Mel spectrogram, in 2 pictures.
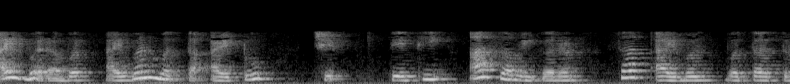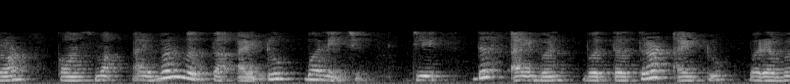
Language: Gujarati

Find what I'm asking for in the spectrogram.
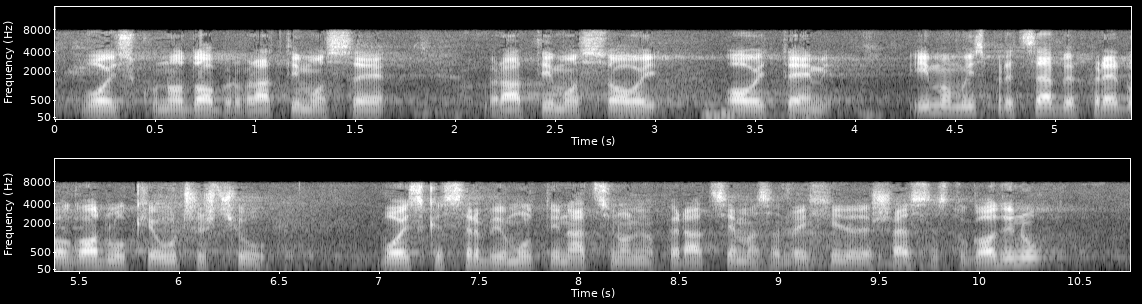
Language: Serbian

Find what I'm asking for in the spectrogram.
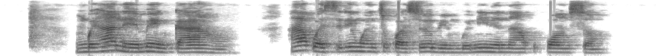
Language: Igbo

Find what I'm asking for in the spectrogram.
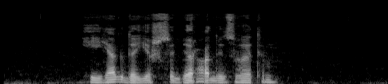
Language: Belarusian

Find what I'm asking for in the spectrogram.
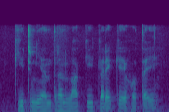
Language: Magahi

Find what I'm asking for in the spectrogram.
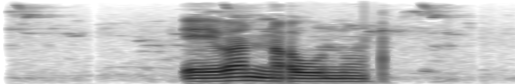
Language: Ganda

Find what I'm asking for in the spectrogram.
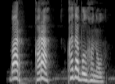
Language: Bashkir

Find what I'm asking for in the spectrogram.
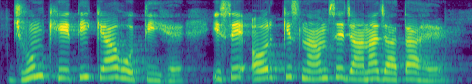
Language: Hindi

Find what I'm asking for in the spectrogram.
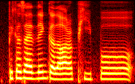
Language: English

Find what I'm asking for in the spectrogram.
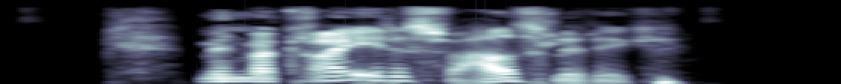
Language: Danish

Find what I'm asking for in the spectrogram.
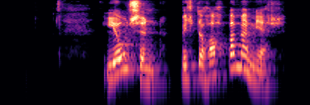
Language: Icelandic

